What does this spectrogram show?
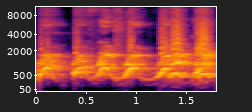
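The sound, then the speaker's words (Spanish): Dogs bark loudly at night, around 22:05, as neighbours pass by, in a rapid, continuous string of about six overlapping barks, with no pauses and no one speaking. “Perdón, alerta de perros. Tuve que cortar porque estuvieron varios minutos ladrando, parece que había un gato por el frente.”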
